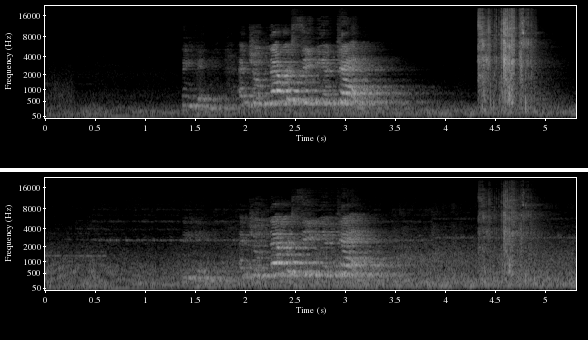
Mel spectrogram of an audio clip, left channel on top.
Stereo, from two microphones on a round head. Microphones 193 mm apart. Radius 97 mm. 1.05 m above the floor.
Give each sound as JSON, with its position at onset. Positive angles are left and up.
{"t": 1.4, "sound": "a shout", "side_deg": 30, "distance_m": 6.5}
{"t": 4.3, "sound": "scissors", "side_deg": 70, "distance_m": 0.6}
